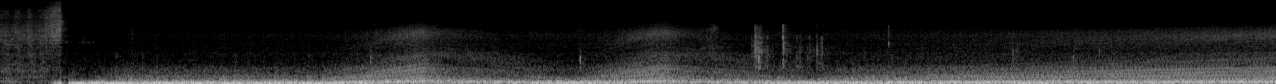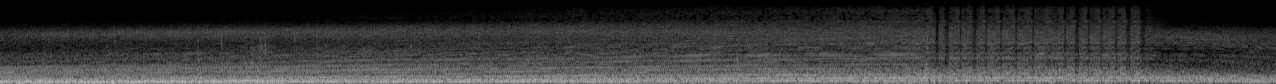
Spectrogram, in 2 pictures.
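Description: A junkyard-rebuilt car's engine roars on a dyno in Car Mechanic Simulator 2021, with two sharp revs and then a long, loud pull that rises steadily in pitch before cutting off near the end.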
